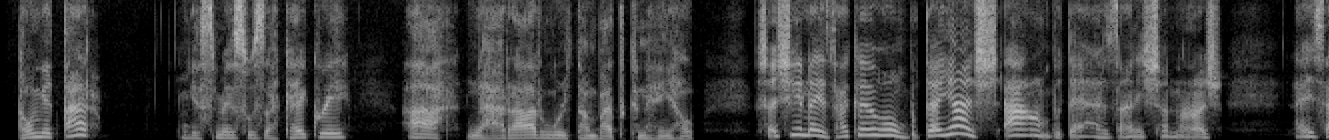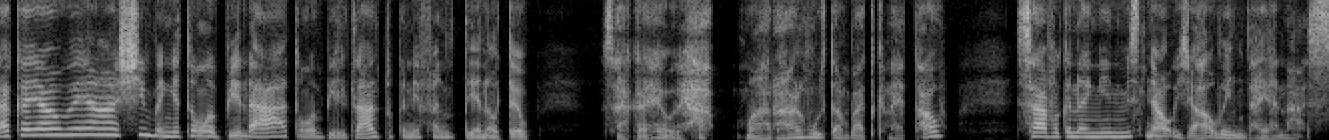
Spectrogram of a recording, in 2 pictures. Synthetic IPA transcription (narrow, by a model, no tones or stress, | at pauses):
awŋet̪aɾə̥ | ŋesimesuzakajkʲwe | anaɾaɾuŋulut̪ambad̪i̥kinajaw | saʈ͡ʂilaizakaewambut̪ajazi̥aambut̪ajazizaniʃa̰na̰zu̥ | laizakajaweaʃimbəŋet̪oŋabilat̪oŋabilizanit̪ukunefənid̪̥ena̰wd̪ew | z̥a̰ka̰ja̰wḛa | maɾaɾuŋulut̪ambad̪i̥kinajt̪ʰaw | siavakənaŋinimisinawizawenind̪ajanaz̥i̥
